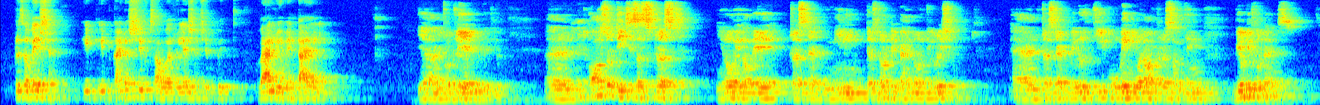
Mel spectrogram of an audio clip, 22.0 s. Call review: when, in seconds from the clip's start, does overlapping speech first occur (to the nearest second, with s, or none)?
none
